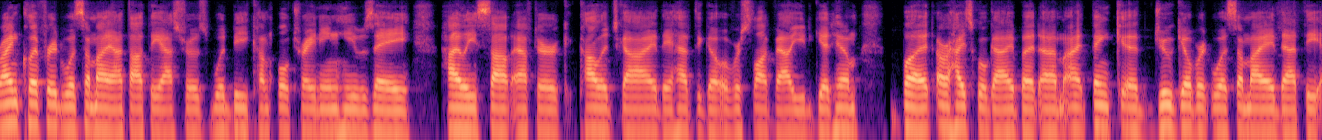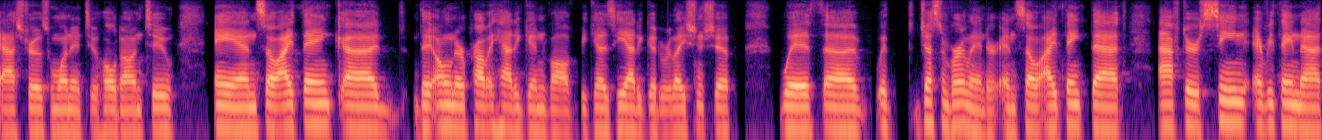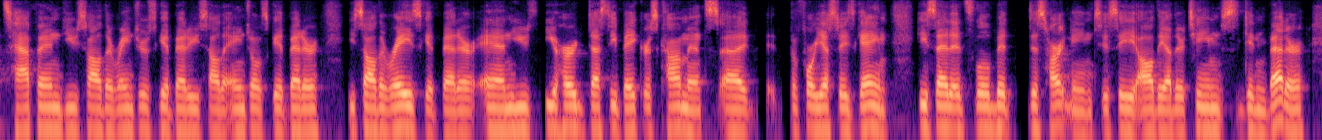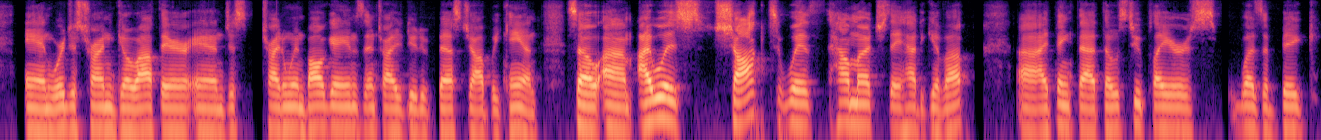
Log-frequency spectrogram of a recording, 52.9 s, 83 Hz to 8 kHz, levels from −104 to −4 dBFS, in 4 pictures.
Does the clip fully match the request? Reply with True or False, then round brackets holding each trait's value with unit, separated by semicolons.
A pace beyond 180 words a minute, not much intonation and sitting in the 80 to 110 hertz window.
False (200 wpm; 1.5 semitones; 120 Hz)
